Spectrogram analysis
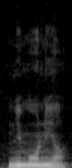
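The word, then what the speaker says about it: pneumonia: में N silent है P silent N तथा एस के पहले आया हुआ पी पराया साइलेंट होता है जैसे निमोनिया स इन दोनों वर्ड में पी साइलेंट है क्यू साइलेंट क्यू कभी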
